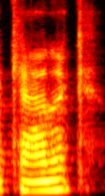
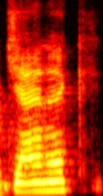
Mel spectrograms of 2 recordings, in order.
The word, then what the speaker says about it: Canik: of the cheaper models I've had a Canik or janic if if you want to pronounce it properly it be janic yeah um I I shot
